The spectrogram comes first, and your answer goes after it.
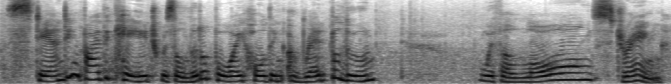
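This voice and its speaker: A woman reading a children's storybook aloud in an expressive way, chatting to the characters and listeners as she goes. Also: medium pitch, slow, a little hiss or hum, rough recording. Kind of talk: animated read-aloud for young children.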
